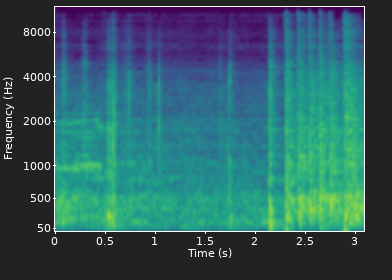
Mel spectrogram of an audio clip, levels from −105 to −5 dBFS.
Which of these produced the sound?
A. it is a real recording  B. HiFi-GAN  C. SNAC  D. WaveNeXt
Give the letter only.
C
